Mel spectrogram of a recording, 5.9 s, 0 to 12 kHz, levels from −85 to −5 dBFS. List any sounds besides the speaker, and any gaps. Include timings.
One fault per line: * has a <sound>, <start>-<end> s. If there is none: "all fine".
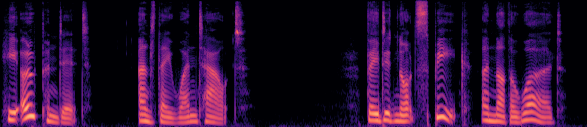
all fine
